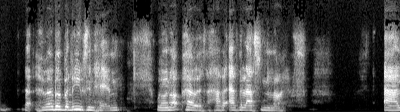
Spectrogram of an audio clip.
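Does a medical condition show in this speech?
Yes: Down syndrome; congenital.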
